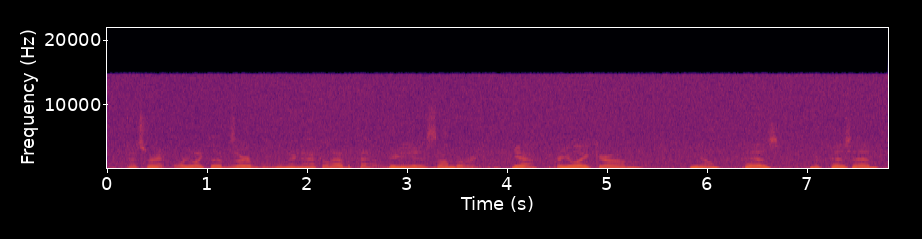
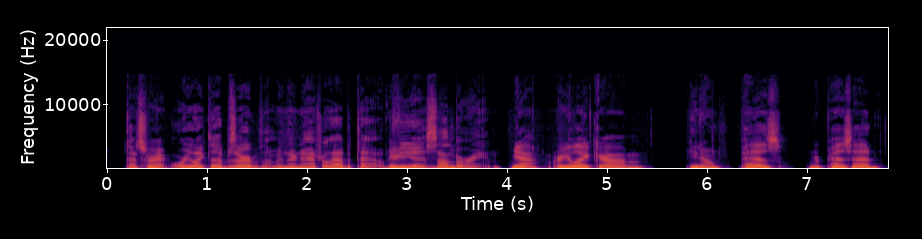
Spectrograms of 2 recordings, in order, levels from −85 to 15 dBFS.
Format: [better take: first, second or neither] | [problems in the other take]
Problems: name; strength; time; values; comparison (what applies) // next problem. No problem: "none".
second | hiss; loud; throughout; 3 dB below the speech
